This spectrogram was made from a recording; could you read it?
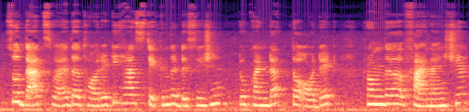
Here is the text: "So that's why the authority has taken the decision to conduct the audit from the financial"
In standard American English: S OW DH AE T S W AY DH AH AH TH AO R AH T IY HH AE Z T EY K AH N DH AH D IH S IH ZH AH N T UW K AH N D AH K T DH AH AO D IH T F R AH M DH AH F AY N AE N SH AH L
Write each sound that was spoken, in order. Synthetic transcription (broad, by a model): S OW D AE T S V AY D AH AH T AO R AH T IY HH AE Z T EY K AH N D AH D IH S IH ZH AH N T UW K AH N D AH K T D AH AO D IH T F R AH M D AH F AY N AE N SH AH L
